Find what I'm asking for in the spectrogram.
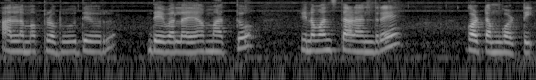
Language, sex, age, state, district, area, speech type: Kannada, female, 18-30, Karnataka, Bidar, urban, spontaneous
